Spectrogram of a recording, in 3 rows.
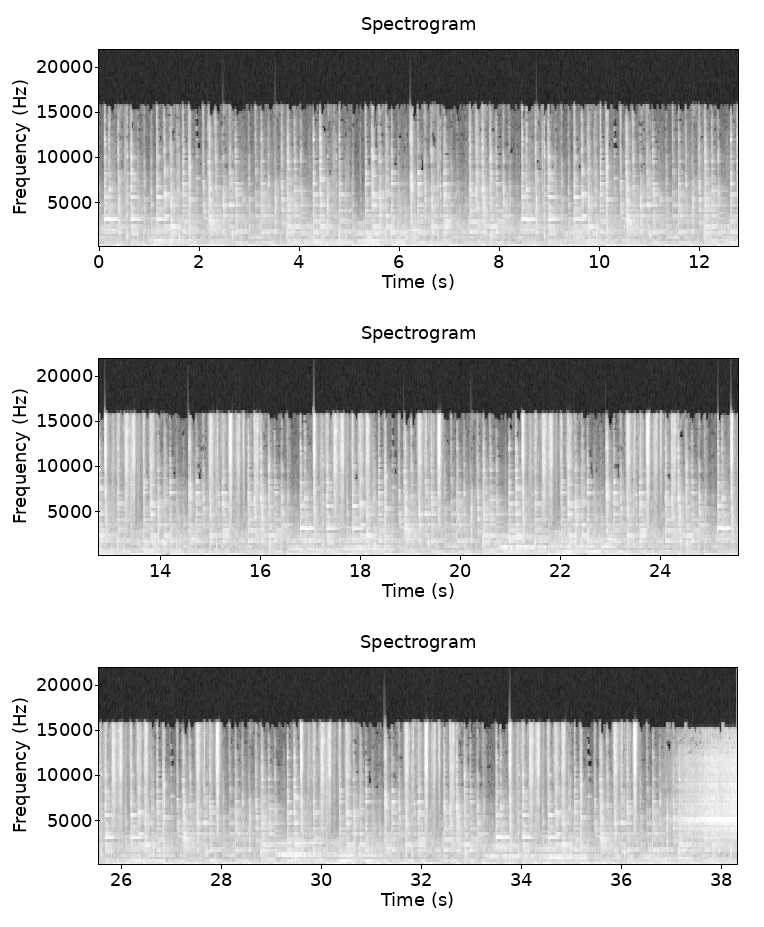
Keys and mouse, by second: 1.0 click, 2.5 click, 5.4 click, 6.4 click, 12.3 click, 13.4 click, 16.0 click, 16.8 alt+click, 18.8 click, 19.8 click, 26.7-27.7 drag, 29.8-30.9 drag, 32.9 z.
